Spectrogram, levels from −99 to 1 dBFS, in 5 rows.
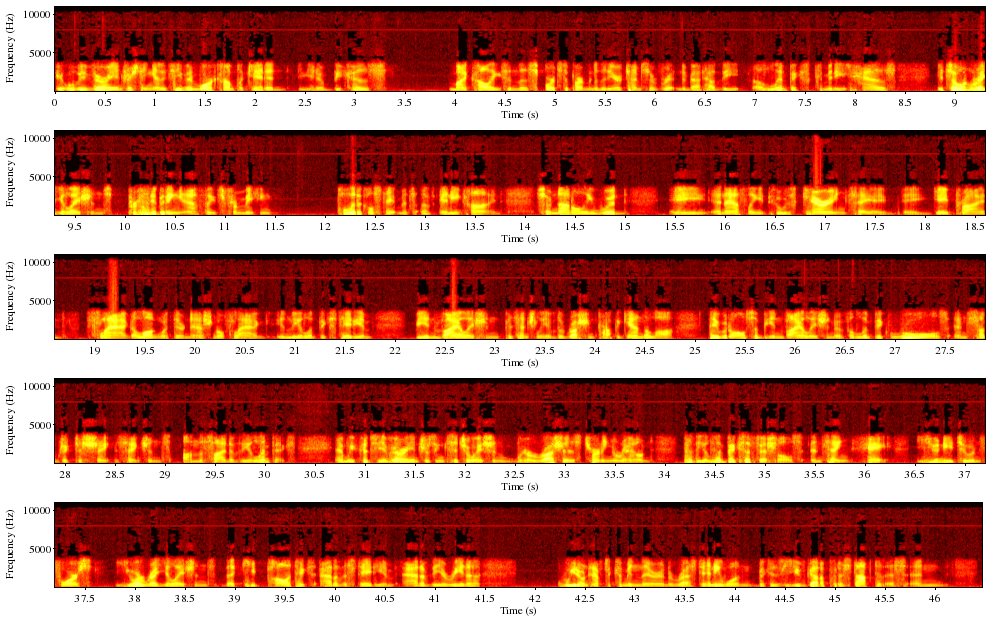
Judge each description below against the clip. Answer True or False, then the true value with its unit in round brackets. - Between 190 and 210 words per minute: True (200 wpm)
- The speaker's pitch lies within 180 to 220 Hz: False (130 Hz)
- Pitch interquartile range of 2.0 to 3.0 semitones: True (2.7 semitones)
